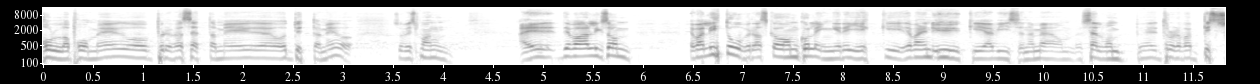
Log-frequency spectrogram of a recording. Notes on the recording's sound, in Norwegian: Livepod. Live pod tatt opp før Viking-Brann 24.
